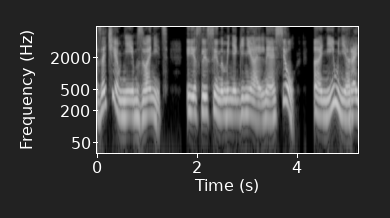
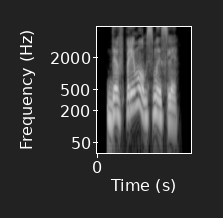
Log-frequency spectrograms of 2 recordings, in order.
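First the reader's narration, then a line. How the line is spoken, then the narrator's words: Father's gruff bark. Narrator (Russian): рявкнул батя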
